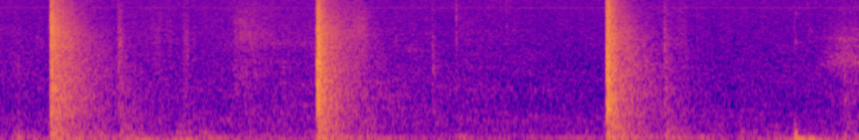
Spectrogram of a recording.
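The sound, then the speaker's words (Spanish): Three heavy, resonant knocks on the large wooden door of the San Isidoro parish church, made by a religious brotherhood calling to enter after its penitential procession, evenly spaced about a second and a half apart, each a loud booming thud that rings out briefly. “esos cirios al cuadril ya está a punto de llamar, vamos a coger el sonido.”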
